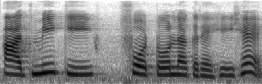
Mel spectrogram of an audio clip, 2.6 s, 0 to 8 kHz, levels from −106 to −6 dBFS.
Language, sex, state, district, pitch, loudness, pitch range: Hindi, female, Punjab, Kapurthala, 235 Hz, -17 LUFS, 225-260 Hz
